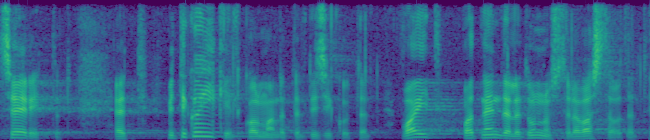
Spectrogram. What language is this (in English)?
Estonian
